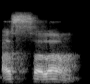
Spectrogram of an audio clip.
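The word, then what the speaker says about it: السلام: Nah, kalau kita nulis kan tetap al kan. Assalam nulisnya alif lam sin lam alif mim kan. Nah itu maksudnya. Jadi assalam. Tapi bacanya apa? Assalam.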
